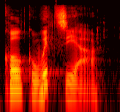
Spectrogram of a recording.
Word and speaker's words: Kolkwitzia: Colquitzia amabilis. And the first word is spelled K-O-L-K-W-I-T-Z-I-A, Colquitzia.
